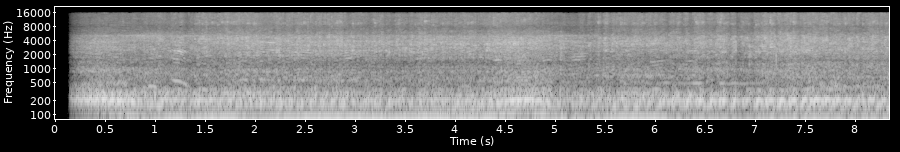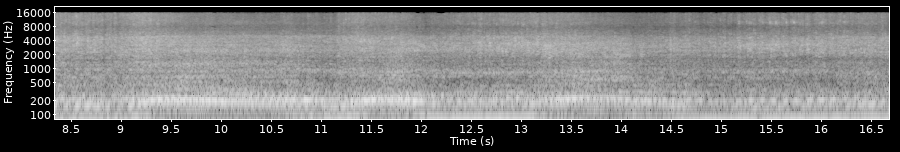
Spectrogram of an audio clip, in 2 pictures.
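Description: A rock buggy's 650 hp LS1 V8 revving up and down in repeated bursts under load as it crawls up a rock ledge.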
